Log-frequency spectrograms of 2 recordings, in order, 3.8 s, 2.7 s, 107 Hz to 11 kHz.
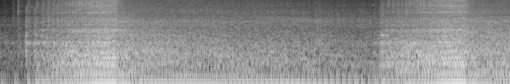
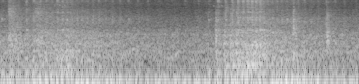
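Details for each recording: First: Honda Scoopy scooter after replacing the ignition coil for hesitation on initial throttle; three quick throttle blips rising cleanly and falling back to even idle without stumbling, fixed. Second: Honda Scoopy injection scooter stumbles and limps when throttle opens at initial pull; fuel pressure 40.3 psi, injector, air filter and plug already fine or replaced, ignition coil suspected and tested next.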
